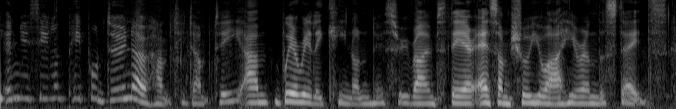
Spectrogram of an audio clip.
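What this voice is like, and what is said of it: Lovely foreign accent. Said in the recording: “I had to get that accent on the air ... She speaks accent. So beautifully. ... Lovely accent.”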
